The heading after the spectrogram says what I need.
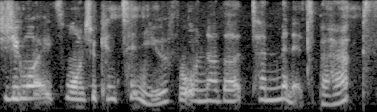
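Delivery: abruptly British-sounding voice. Speaker asking the group whether to continue another ten minutes; sudden British accent. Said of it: "Why did you suddenly turn British?".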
